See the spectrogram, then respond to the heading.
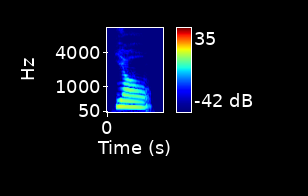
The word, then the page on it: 邀: yāo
